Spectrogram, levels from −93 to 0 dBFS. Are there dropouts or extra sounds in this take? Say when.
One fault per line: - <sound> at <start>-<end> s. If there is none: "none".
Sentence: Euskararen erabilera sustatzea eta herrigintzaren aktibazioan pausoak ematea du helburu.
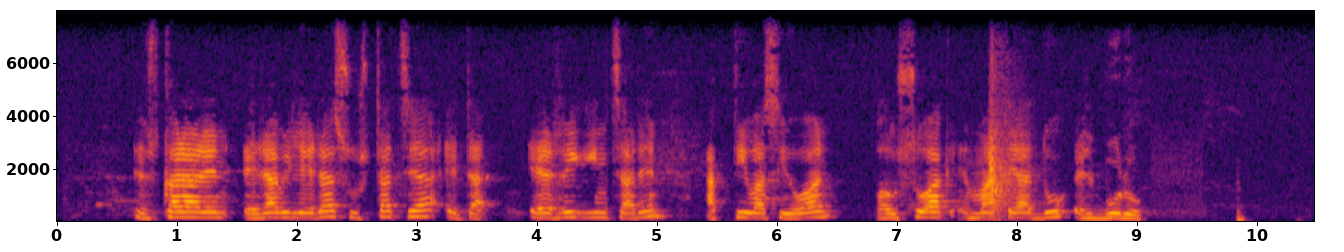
none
